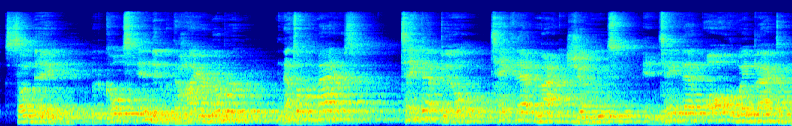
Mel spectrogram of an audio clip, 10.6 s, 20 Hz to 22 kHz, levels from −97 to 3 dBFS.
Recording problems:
room echo; strong; dies away in 2.3 s
off-mic speech; far

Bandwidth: 14.5 kHz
